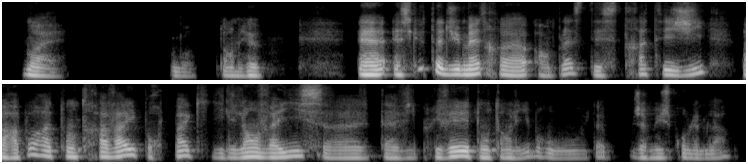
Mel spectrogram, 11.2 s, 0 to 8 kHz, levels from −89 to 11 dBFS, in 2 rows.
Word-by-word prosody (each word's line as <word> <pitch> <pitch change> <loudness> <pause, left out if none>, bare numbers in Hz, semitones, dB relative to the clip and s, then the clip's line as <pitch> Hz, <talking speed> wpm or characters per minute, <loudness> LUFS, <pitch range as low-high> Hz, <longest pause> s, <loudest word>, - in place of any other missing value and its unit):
Mouais. 115 -7 0 0.8
Bon, 110 -3 -12 0.2
tant 115 - -4
mieux. 115 +1 -2 0.7
Heu, 140 +1 +9
est-ce 140 -2 -1
que 315 - -6
tu 330 - -6
as - - +11
dû 145 -2 +5
mettre 140 -3 +4
en 115 - -9
place 165 +7 -5
des 125 - -4
stratégies 140 - -3 0.3
par 125 - +1
rapport 175 +11 -2
à 155 - +2
ton 140 -3 -1
travail 140 +7 +2
pour - - -12
pas 160 +2 -1
qu'il 120 -6 -7
envahisse, 135 +2 +2
heu, 110 -1 -6
ta 110 -1 -6
vie 105 +1 -12
privée 130 +7 +2
et 150 - +1
ton 115 -5 -1
temps 115 0 -6
libre 130 +5 -10
ou 105 -1 -11
tu - - -14
as - - -11 0.2
jamais 115 -2 -7
eu - - -6
ce 110 - -12
problème-là? 110 +1 -10
125 Hz, 210 wpm, -22 LUFS, 115-145 Hz, 0.8 s, as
